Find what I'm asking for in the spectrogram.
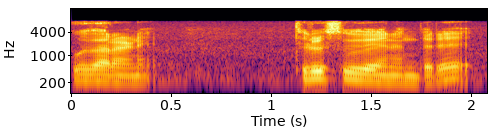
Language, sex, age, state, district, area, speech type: Kannada, male, 18-30, Karnataka, Bellary, rural, spontaneous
